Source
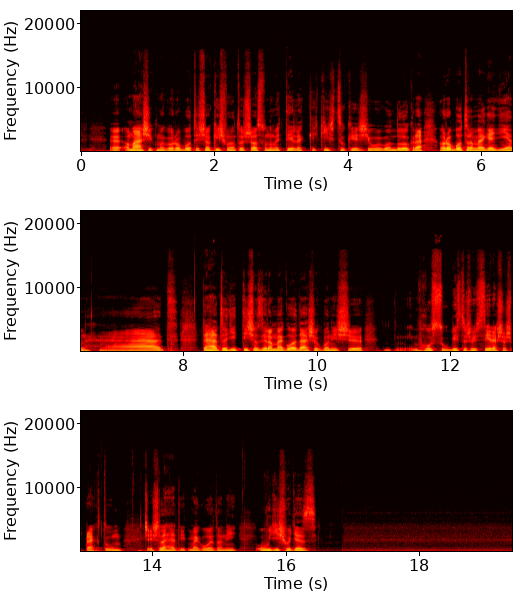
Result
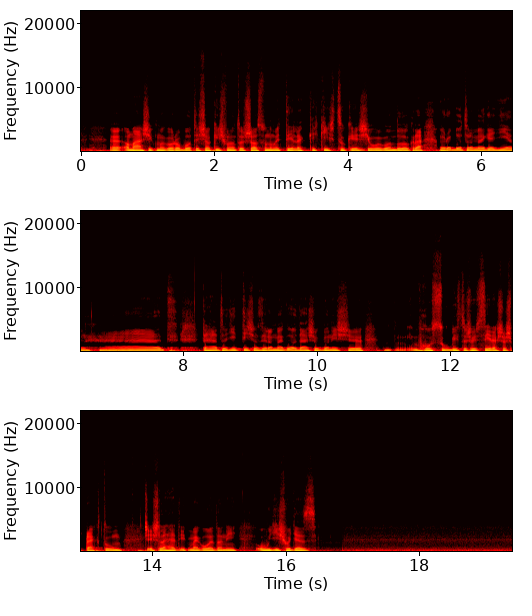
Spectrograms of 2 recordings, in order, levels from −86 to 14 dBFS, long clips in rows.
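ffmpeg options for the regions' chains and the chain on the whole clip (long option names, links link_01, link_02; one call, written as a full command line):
ffmpeg -i in.wav -filter_complex "[0:a]asettb=1/sr,asplit=3[link_01][link_02][link_03];[link_01]atrim=end=5.334[link_04];[link_02]atrim=start=5.33:end=10.58,asetpts=PTS-STARTPTS,afade=type=in:duration=0.004:curve=qsin,afade=type=out:start_time=5.246:duration=0.004:curve=qsin,acrossover=split=320|950|4000[link_05][link_06][link_07][link_08];[link_05]acompressor=threshold=-40dB:ratio=3[link_09];[link_06]acompressor=threshold=-34dB:ratio=3[link_10];[link_07]acompressor=threshold=-48dB:ratio=3[link_11];[link_08]acompressor=threshold=-50dB:ratio=3[link_12];[link_09][link_10][link_11][link_12]amix=inputs=4:normalize=0,asuperstop=centerf=1000:order=8:qfactor=0.94,equalizer=frequency=92:width_type=o:width=2.3:gain=8[link_13];[link_03]atrim=start=10.576[link_14];[link_04][link_13]acrossfade=duration=0.004:curve1=hsin:curve2=qsin[link_15];[link_15][link_14]acrossfade=duration=0.004:curve1=qsin:curve2=hsin,lowshelf=frequency=250:gain=10,acrossover=split=130[link_16][link_17];[link_17]acompressor=threshold=-27dB:ratio=6[link_18];[link_16][link_18]amix=inputs=2:normalize=0,highshelf=frequency=2100:gain=-11.5" out.wav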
